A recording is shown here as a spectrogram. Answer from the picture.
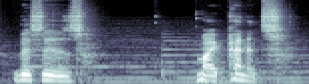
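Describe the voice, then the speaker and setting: A loud put-on character voice at a middle pitch, faint music in the background. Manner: solemn, weighty.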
